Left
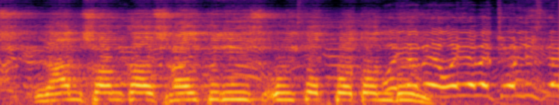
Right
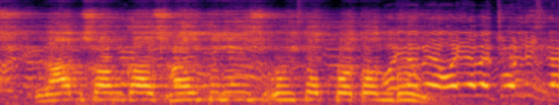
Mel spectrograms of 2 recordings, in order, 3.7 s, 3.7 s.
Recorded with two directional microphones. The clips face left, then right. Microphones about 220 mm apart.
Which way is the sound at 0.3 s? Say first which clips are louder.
Left 5 dB; 35° left (ahead or behind).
